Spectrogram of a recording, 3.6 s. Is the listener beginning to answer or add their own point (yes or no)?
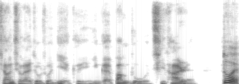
yes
